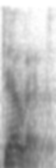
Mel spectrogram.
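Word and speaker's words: derech (דרך): The word way here is the Hebrew word derech, like the boy's name, derech, and it's spelled precisely the same way as well, derech.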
